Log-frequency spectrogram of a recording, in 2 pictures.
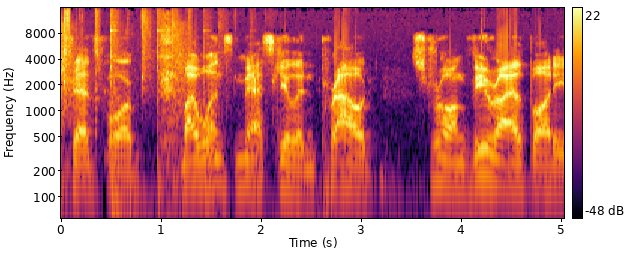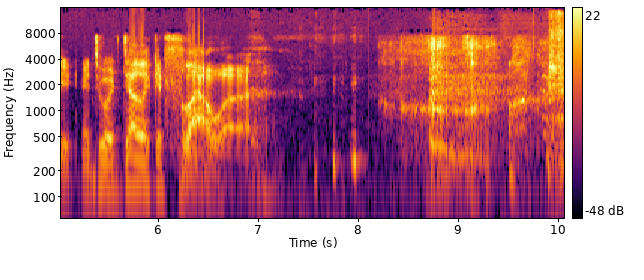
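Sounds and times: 
speech: 0.1 - 7.2
laughter: 6.9 - 8.2, 8.8 - 10.0
loud rasping heavy male snoring: 8.2 - 9.6.

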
